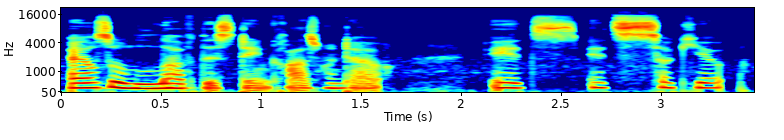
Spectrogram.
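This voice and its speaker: A woman's voice: on the high side, completely flat delivery, normal speed, vocal fry, warm tone. Chatty young woman. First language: Norwegian. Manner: rambling, chatty, self-correcting with many fillers. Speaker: game builder narrating a speedbuild. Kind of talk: casual voice-over chat.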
